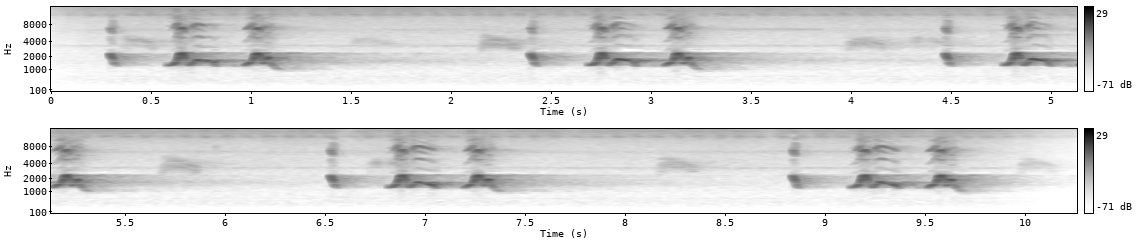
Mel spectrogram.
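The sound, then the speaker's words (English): Whip-poor-will and chuck-will's-widow songs: five loud, clear whistled phrases repeated at a steady pace about every two seconds, alone against a quiet background. The whip-poor-will repeats its phrases more quickly than the chuck-will's-widow. “Note how the whippoorwill repeats his phrases more quickly than the chuckwill's widow.”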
